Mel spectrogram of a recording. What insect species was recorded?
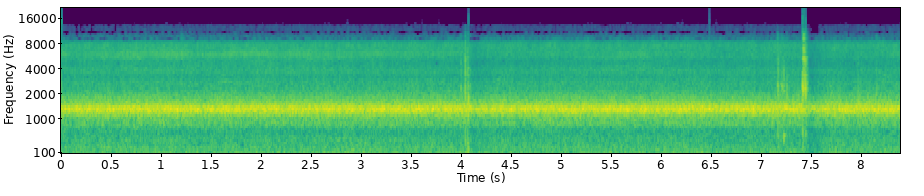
Magicicada septendecula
